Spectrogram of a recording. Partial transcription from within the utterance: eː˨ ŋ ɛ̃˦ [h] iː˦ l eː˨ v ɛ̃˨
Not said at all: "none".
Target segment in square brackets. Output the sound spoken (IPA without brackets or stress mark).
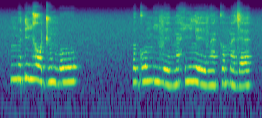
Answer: h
